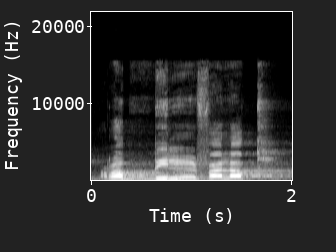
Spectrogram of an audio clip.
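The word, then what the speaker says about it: ربِّ الفلق: কুল আউজুবি কুল আউজুবি রব্বিল ফালাক রব্বিল ফালাক রব্বিল ফালাকি হয়তো কফটা লামের সাথে মিলে যাবে কলকলার উচ্চারণ হবে পাল্টা আওয়াজ দিয়ে পড়তে হবে আউজুবি রব্বিল ফালাকুল আউজুবি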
